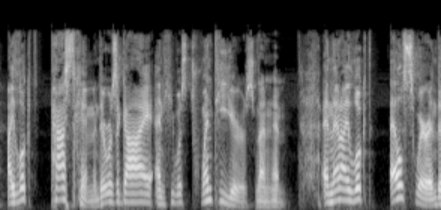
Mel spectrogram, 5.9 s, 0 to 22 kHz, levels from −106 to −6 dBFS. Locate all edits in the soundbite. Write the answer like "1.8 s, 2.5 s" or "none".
3.4 s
